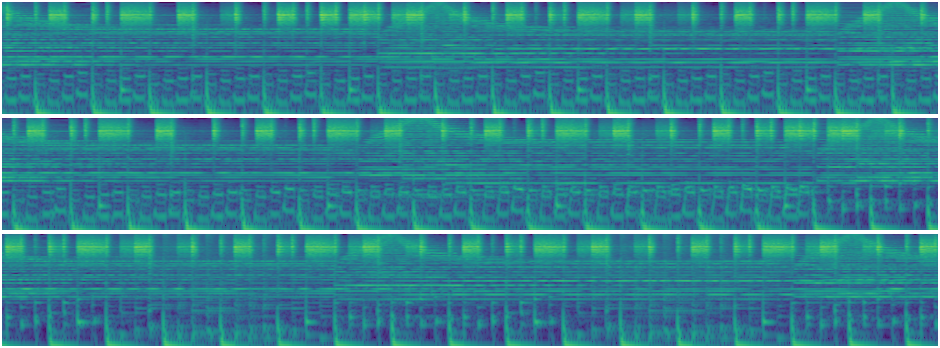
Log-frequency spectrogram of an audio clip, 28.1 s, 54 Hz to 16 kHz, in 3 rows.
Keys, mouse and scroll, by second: 0.1-2.6 scroll down 1, 9.8 right click, 17.6-18.5 scroll up 1, 18.7 ctrl+click, 27.8 alt+click.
